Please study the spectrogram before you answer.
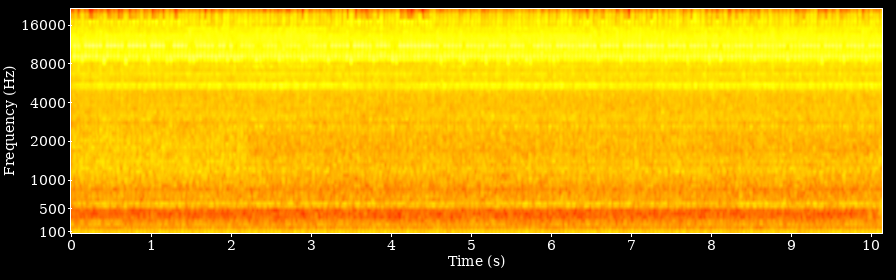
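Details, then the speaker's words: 1952 Dodge B4B truck at idle during charging-system troubleshooting after the voltage regulator connections were cleaned: even low rumble with a steady generator whir, no grinding, squeal or knocking; the generator runs smooth. "Sounds like everything's running nice and smooth on that generator."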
